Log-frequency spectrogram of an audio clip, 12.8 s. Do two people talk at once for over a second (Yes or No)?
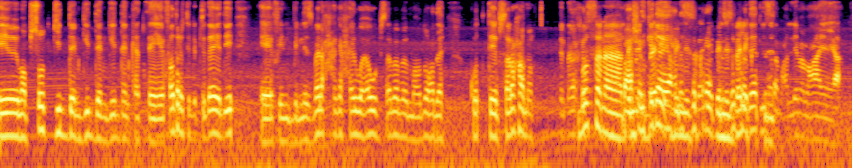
Yes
